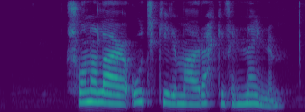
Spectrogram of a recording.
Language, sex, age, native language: Icelandic, male, 11, Icelandic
